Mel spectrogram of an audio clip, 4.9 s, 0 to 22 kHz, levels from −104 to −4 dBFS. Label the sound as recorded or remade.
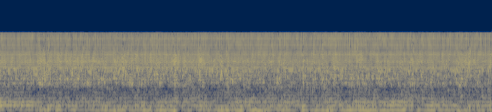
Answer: remade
